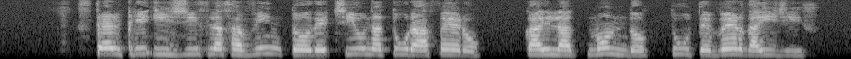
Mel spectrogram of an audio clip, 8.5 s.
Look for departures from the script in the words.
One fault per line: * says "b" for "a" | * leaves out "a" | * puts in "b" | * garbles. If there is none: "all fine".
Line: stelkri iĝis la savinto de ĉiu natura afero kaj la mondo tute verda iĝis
all fine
